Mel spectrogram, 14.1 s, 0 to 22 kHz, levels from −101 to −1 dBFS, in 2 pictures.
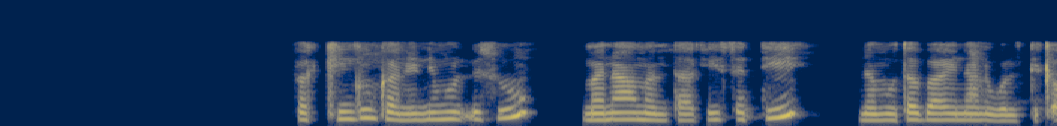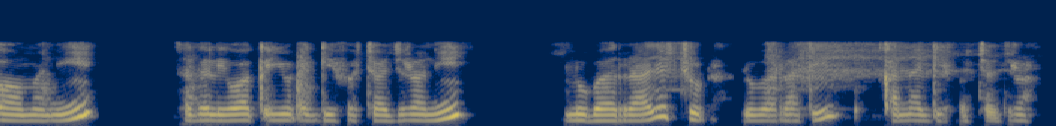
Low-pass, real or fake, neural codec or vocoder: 5.4 kHz; fake; vocoder, 44.1 kHz, 128 mel bands, Pupu-Vocoder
